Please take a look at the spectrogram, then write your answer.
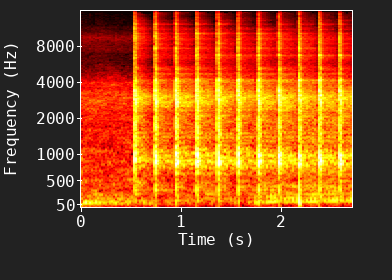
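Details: Tap test on a quality steering bearing cone/shaft for a Yamaha Vixion/R15: about eleven sharp metallic taps, about five a second, each ringing clear and bright with no dull thud, pointing to a hard shaft.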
